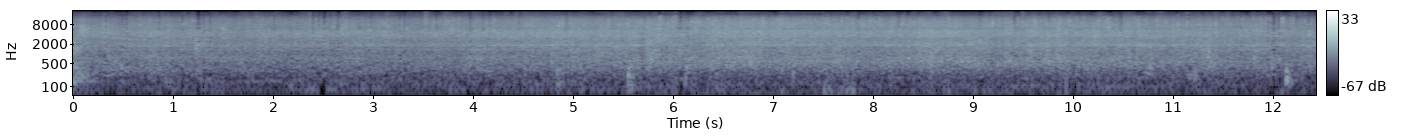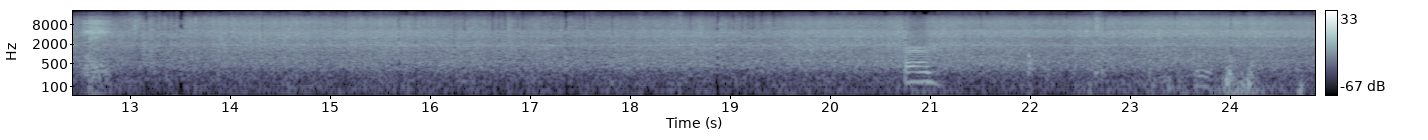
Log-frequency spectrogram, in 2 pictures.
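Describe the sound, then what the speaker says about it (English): Steady rain falling outdoors, a continuous even hiss of drops with a couple of brief knocks and clatters partway through, no voices. "It's raining."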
